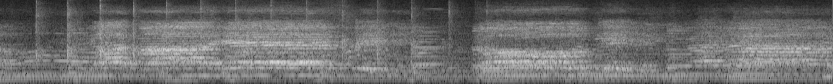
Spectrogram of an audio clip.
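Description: A class of children singing together as a choir, holding long notes that change every second or so. A few short clicks in the first second.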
